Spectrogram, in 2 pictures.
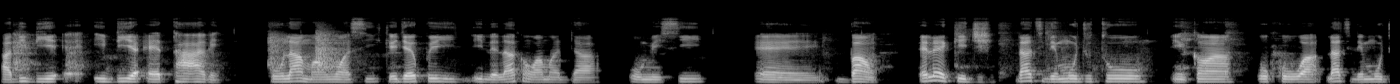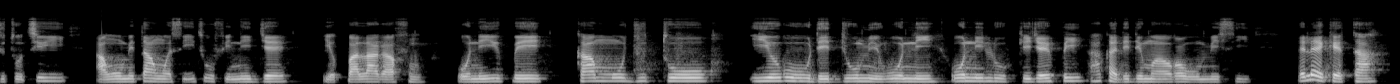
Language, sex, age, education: Yoruba, male, 30-45, tertiary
